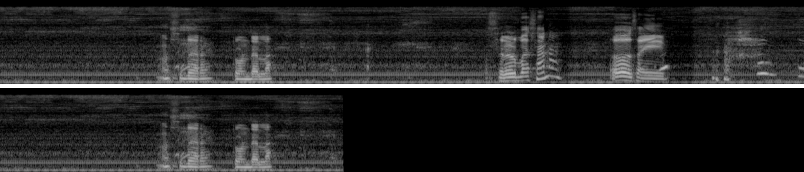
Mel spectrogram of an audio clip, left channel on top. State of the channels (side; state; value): right; drops out; at 3.5 s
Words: असं धरा तोंडाला. सरळ बसा ना. ओ साहेब,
